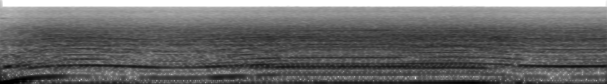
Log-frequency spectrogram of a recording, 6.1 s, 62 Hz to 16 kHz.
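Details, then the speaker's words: BMW E46 330i/325i, vacuum leak deliberately created, engine at raised RPM: rough, unsteady, wavering note as the engine misses; fuel trims rising over 20, heading for codes P0171/P0174; vacuum leak misfire. "causing a vacuum leak you can now hear that's a large vacuum leak the engine's missing"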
